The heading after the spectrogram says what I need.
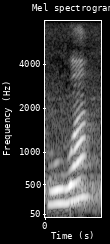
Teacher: ہا کو حلق کے نیچے والے سے ادا کریں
